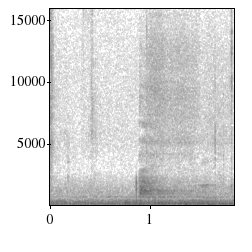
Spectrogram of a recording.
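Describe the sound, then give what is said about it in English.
Soft, scattered rustling of many Bible pages being turned at once by an audience turning to the book of Galatians, a diffuse papery swish that swells partway through and continues without talking. “I want to hear some pages turn.”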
